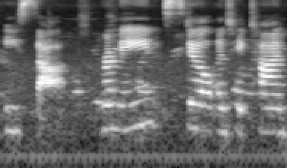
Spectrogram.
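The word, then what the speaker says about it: Isa: Um interpreting the rooms pronounced Issa.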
